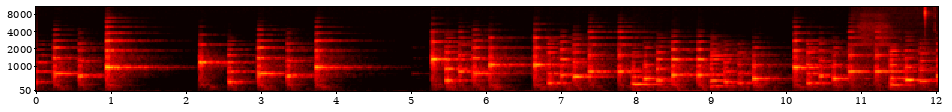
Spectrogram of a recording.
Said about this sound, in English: Something else you could do is arpeggiate the polychords.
